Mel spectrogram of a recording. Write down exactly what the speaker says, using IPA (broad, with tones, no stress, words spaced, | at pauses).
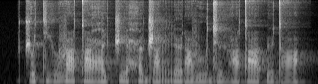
t͡ʃo˩˥tʲoː˨˩˦vɵ˧˩tˤe˧˩ ʕi˩˥t͡ʃe˥˩ħɵ˥˩d͡ʒɑ˩˥ rœ˧˩ ɾɑ˧˩vu˧˩d͡zø˧˩ ɦo˧˩tˤɛː˥˩ʔø˥˩ dɑ˨˩˦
